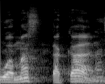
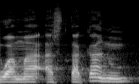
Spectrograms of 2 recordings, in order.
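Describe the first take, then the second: First: 'Ma' runs straight into 'stakanu' without a break. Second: A glottal stop separates 'ma' from 'astakanu'. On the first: The speaker calls it right. "tapi wa mastakanu" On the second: The speaker calls it wrong. "Bukan wa ma astakanu"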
